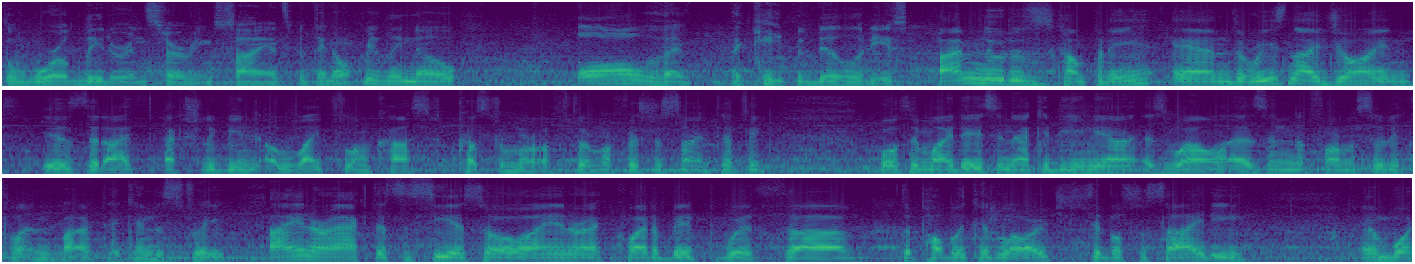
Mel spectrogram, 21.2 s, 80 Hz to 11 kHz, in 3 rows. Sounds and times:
Speech: 0.0 - 21.1.

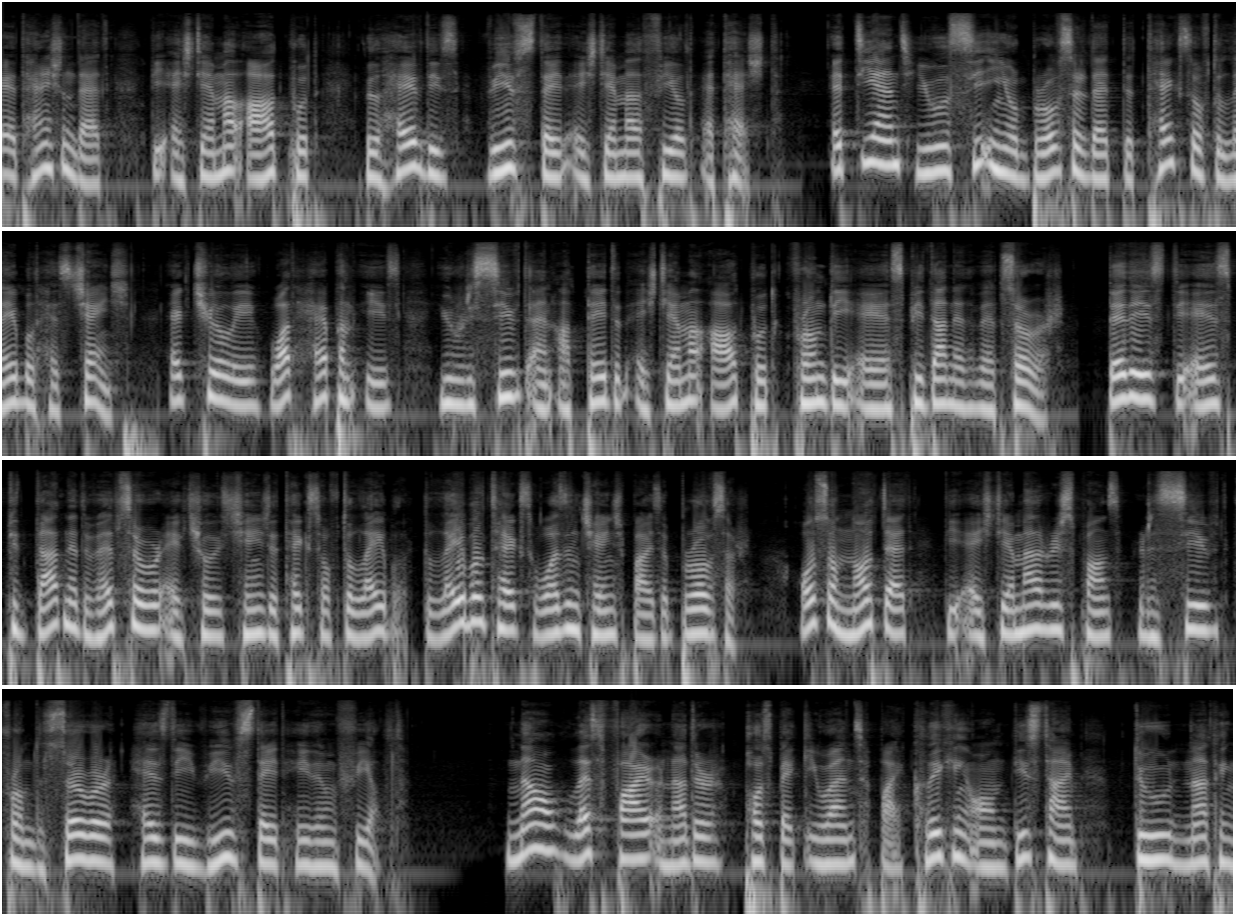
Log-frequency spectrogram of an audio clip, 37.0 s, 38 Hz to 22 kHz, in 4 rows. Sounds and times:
Narration, monologue: 0.0 - 37.0.

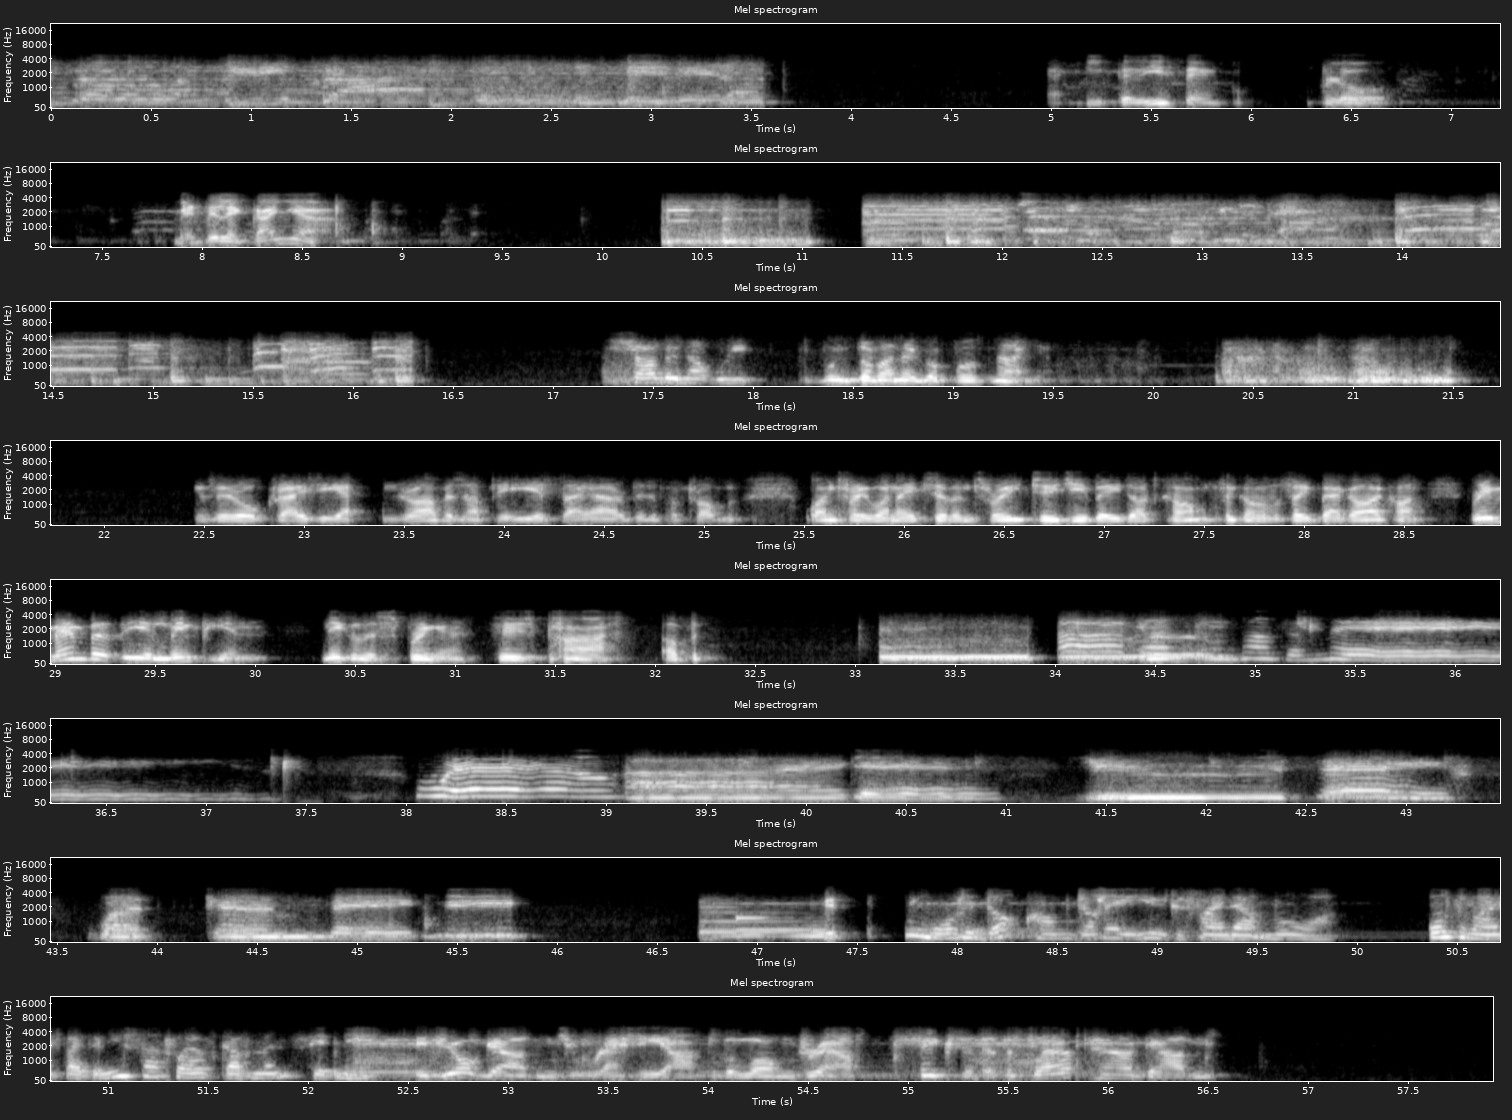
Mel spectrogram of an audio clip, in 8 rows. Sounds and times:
Music: 0.0 - 3.7, 10.3 - 16.5, 46.7 - 48.8, 52.0 - 56.5
Speech: 17.3 - 19.5, 22.5 - 32.4, 47.7 - 56.6.

